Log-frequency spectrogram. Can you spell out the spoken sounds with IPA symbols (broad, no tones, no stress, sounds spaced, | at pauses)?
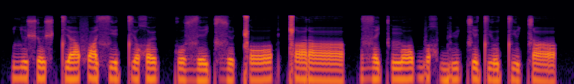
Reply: ʎ ø ʃ ɾ ø ʃ tʲ ɑ f ɑ sʲ e tʲ o χ ø kː o z e c z ø ǁ ɔ | ǁ ɑ ɾ ɑ | z æ c n ɔ b ø χ b y c e tʲ o tʲ ɵ c ɑ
